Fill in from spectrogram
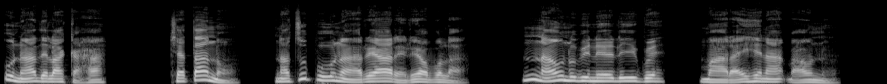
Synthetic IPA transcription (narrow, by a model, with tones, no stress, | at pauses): u˦nu˨a˦dɪ˦la˦ka̰˨ɦa˦ | t͡ʃe˨ta˦nʊ̰˨ | na˨tu˦pu˦na˨a˨ɾɪ˦a˦ɾɪ˨ɾɪ˦ɔ˦bʊ˦la̰˨ | n̩˦na˨ʊ˦nu˦bi˦ne˦li˦i˦ɡʷe˦ | ma˨a˨ɾa˨i˦ɦe˦na˨a˦k͡pa˨ʊ˦nʊ̰˨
